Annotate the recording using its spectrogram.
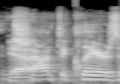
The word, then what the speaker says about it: Chanticleers: So congratulations to the Chanticleers. – That's right, Chanticleers. – Make sure you say that right, Chanticleers.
